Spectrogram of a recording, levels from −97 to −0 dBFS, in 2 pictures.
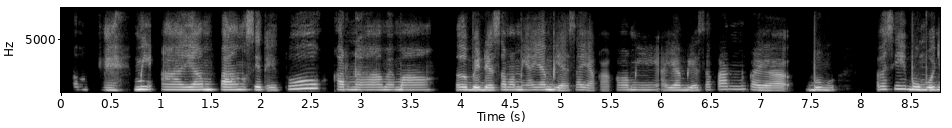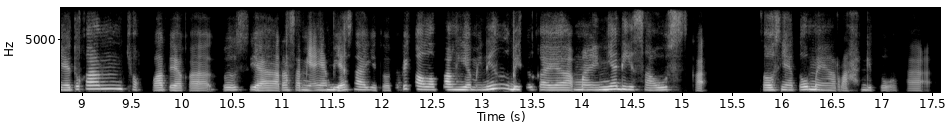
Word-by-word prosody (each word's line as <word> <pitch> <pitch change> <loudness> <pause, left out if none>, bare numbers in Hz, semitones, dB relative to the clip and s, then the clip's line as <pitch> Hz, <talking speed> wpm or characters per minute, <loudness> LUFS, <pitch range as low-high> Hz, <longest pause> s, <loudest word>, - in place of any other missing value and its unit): Oke. 230 -4 -8 0.2
Mie 270 0 +8
ayam 250 0 +2
pangsit 255 0 +2
itu 230 +5 -8 0.4
karena 250 -2 -2 0.3
memang, 235 0 -3 0.2
eee, 245 +1 +4
beda 230 -1 +7
sama 245 +2 -2
mie 240 -2 -1
ayam 240 +1 +2
biasa 210 +2 -3
ya, 215 - -7
Kak. - - -17
Kalau 230 0 -8
mie 230 0 -8
ayam 225 0 -2
biasa 225 +2 -5
kan 285 +1 -7
kayak 215 -3 -3
bumbu 225 -1 -1 0.4
apa 280 - -3
sih, 305 0 -2
bumbunya 235 -3 +5
itu 285 - -5
kan 330 0 +1
coklat 225 -5 -5
ya, 205 - -1
Kak. 205 +5 -9
Terus 230 +1 -6
ya 210 -3 -1
rasa 225 0 -7
mie 210 -1 -3
ayam 220 +1 -1
biasa 240 +3 +1
gitu. 210 -1 -10
Tapi 230 +10 -9
kalau 265 -3 +2
pangyam 250 -1 +3
ini 270 +7 +4
lebih 320 -8 +2
ke 245 - -8
kayak 225 -1 -1
mainnya 240 +3 +3
di 275 - +3
saus, 235 +1 -5
Kak. - - -8 0.5
Sausnya 230 +1 -2
itu 260 - +1
merah 215 -6 -2
gitu, 220 -1 -12
Kak. 190 0 -16
235 Hz, 180 wpm, -25 LUFS, 225-255 Hz, 0.5 s, Mie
